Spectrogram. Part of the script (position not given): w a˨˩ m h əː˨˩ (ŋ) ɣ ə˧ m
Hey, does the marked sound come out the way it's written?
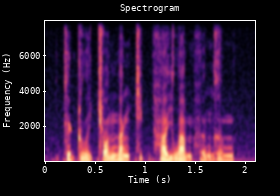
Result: yes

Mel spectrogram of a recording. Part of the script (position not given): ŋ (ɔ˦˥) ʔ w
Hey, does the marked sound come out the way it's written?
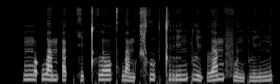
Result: yes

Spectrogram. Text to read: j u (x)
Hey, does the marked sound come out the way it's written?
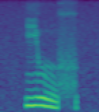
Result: yes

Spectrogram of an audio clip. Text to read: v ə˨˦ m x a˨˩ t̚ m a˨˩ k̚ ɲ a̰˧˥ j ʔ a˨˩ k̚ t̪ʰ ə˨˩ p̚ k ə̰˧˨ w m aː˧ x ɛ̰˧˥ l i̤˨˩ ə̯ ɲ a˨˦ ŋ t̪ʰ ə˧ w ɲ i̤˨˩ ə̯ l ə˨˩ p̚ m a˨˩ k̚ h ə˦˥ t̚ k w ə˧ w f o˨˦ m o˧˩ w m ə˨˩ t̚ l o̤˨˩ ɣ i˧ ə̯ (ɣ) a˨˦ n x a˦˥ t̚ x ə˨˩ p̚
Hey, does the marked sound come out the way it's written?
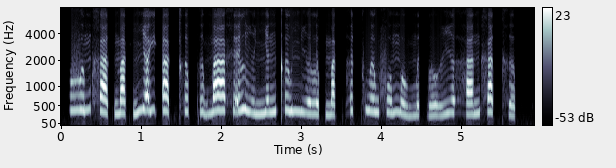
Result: no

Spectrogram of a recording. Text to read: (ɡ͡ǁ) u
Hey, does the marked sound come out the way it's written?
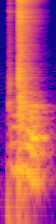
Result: yes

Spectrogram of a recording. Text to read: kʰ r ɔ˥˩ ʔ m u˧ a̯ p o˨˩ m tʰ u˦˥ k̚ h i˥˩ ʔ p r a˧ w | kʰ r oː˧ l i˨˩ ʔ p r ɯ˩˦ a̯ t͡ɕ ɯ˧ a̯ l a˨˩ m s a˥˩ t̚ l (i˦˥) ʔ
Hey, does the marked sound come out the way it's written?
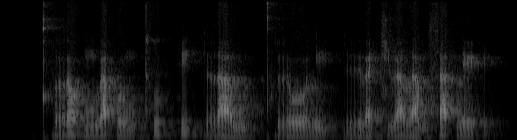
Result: no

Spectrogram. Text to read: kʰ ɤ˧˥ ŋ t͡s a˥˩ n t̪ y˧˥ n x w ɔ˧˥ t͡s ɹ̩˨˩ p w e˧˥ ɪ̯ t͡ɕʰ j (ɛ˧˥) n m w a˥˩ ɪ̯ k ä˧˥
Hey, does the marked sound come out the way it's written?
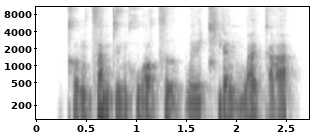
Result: no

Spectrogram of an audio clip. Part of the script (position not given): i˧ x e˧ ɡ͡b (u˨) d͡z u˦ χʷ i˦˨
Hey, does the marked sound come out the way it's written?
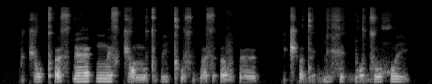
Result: no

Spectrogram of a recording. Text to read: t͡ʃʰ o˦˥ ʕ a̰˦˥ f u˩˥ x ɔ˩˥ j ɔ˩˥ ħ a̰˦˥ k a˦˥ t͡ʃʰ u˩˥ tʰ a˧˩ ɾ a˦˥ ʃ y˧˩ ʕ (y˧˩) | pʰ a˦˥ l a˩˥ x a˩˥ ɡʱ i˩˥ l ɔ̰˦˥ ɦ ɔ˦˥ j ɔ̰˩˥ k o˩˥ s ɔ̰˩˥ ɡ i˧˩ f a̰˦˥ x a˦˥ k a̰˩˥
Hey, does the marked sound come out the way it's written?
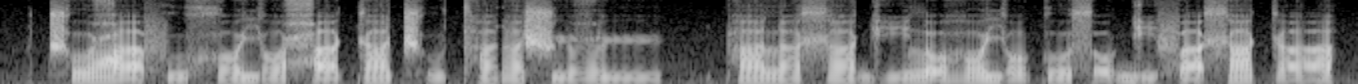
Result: yes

